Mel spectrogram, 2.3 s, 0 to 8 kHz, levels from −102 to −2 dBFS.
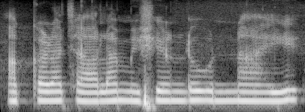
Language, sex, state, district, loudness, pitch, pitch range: Telugu, female, Telangana, Hyderabad, -16 LUFS, 205 Hz, 200-210 Hz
